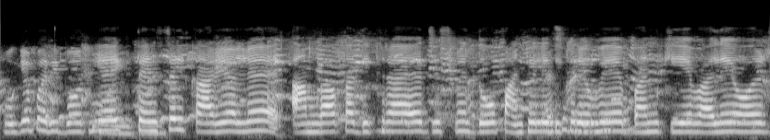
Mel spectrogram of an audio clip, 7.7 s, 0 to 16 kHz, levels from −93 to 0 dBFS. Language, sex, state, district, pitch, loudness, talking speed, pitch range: Hindi, female, Maharashtra, Gondia, 235 Hz, -15 LUFS, 110 wpm, 230-245 Hz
